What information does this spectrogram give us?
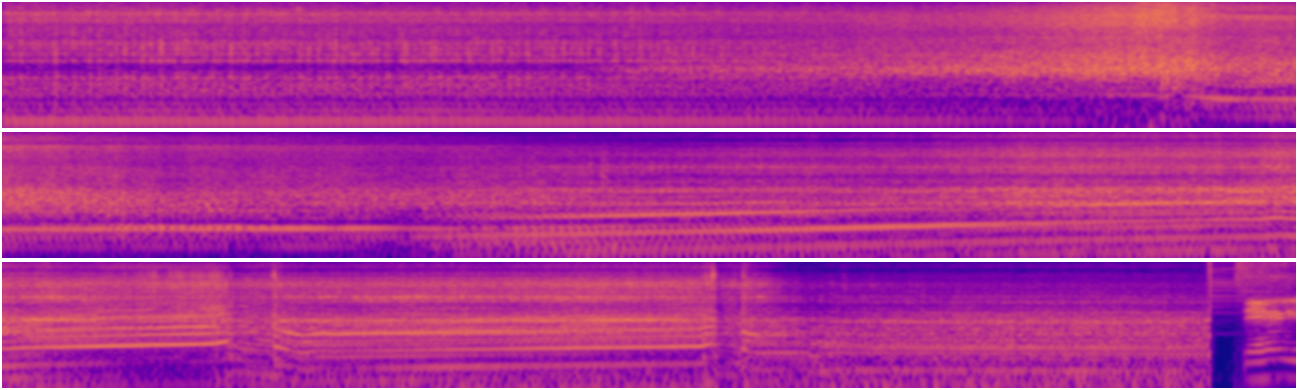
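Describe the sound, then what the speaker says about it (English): A grey Lamborghini Superleggera's engine revs and climbs through rising pulls, with sharp throttle blips and gear-change breaks, loud and close throughout. "here's a quick clip of the superlaggera that he has checked out. It's in grey. It sounds absolutely sick."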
